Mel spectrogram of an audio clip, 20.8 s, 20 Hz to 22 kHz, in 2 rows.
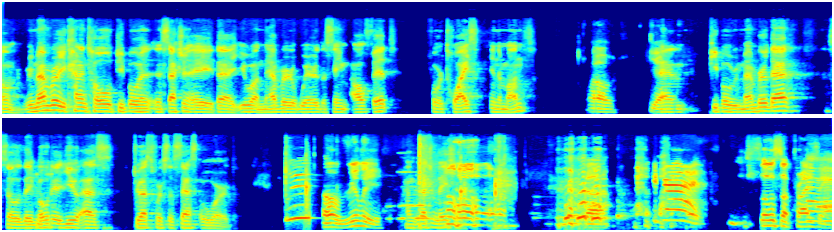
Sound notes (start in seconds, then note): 13.9 cheering; 17.3 teammates laughing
